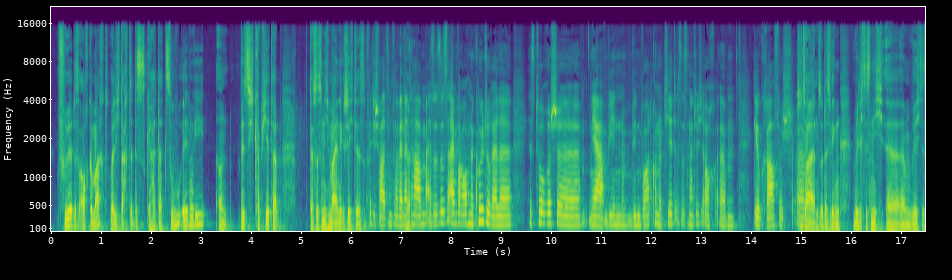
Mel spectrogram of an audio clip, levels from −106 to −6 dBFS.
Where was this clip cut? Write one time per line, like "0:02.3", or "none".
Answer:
0:06.3
0:15.3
